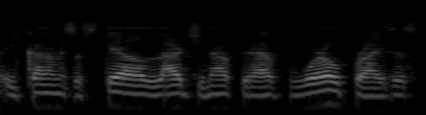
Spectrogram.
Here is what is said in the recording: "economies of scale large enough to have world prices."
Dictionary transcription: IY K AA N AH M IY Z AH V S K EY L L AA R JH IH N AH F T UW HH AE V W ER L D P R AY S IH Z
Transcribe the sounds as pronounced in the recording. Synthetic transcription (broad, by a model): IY K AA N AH M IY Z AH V S K EY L L AA R JH IH N AH F T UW HH AE V W ER L D P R AY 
